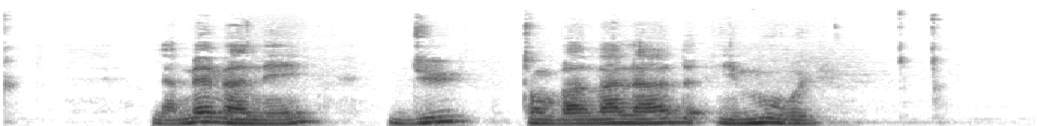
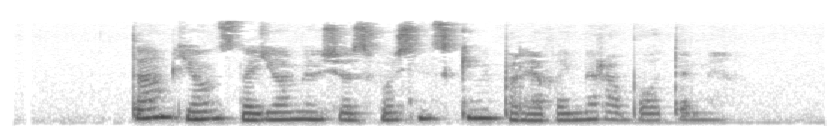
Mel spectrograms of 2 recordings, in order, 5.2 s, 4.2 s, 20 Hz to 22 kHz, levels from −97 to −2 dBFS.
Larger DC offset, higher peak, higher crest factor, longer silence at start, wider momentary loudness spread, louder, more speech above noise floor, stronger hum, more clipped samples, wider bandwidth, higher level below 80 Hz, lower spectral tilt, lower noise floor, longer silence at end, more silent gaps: neither; first, -10 dBFS vs -22 dBFS; about the same, 16 dB vs 16 dB; about the same, 0.75 s vs 0.65 s; first, 16 LU vs 12 LU; first, -25 LUFS vs -38 LUFS; first, 55 dB vs 35 dB; neither; neither; about the same, 12.5 kHz vs 11.5 kHz; first, -60 dBFS vs under -90 dBFS; first, -8 dB/octave vs -3.5 dB/octave; first, -79 dBFS vs -73 dBFS; first, 1.05 s vs 0.55 s; neither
